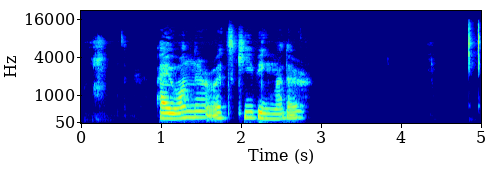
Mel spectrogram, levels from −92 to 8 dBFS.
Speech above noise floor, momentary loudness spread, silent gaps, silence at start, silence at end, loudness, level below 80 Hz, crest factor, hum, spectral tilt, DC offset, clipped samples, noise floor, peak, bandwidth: over 58 dB; 18 LU; none; 0.15 s; 0 s; -33 LUFS; -78 dBFS; 28 dB; none; -3.5 dB/octave; under 0.1%; under 0.1%; under -90 dBFS; -8 dBFS; 15 kHz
